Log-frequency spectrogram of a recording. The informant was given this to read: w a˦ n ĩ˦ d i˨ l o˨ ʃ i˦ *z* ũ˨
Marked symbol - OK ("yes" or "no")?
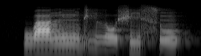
no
